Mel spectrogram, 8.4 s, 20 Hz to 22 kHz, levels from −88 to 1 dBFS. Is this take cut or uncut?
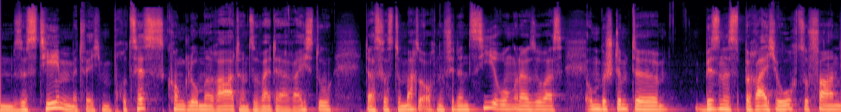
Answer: cut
